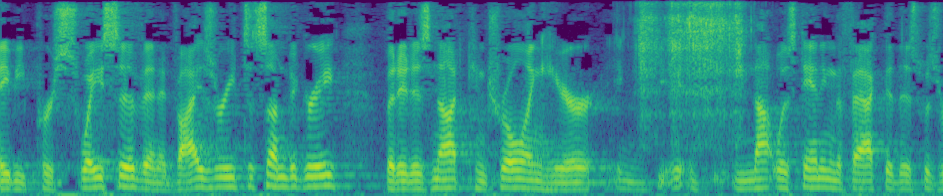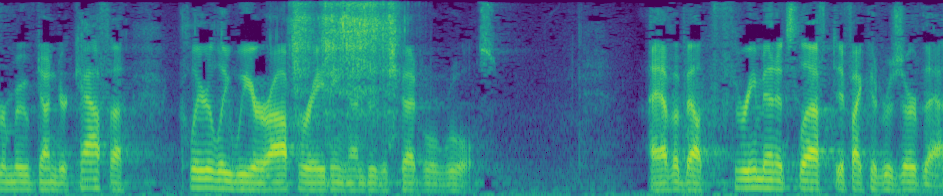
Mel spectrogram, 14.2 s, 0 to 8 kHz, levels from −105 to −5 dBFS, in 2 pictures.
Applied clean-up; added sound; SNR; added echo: none; Rattle / Rattle (instrument); 3 dB; none.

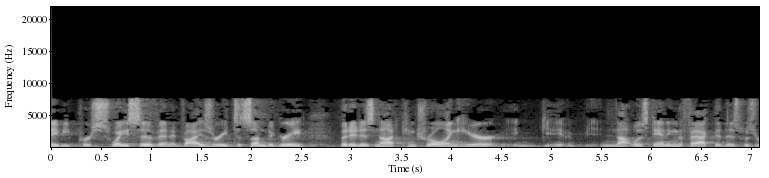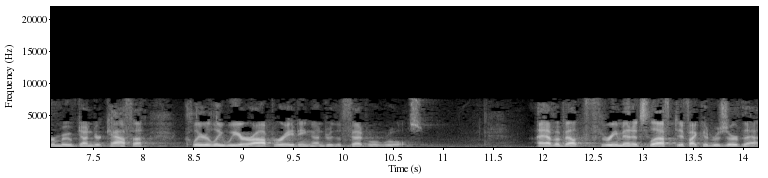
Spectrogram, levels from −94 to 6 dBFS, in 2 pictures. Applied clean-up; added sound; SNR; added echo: none; none; none; none.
